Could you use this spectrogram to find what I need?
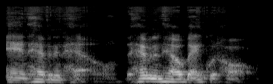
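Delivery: ordinary delivery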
